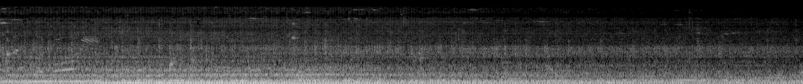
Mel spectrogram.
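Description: Tractor engine running steadily as it tows a train of open passenger wagons past, getting gradually quieter over the second half as it pulls away.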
